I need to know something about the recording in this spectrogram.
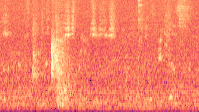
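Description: Billiard balls knock together on the table.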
